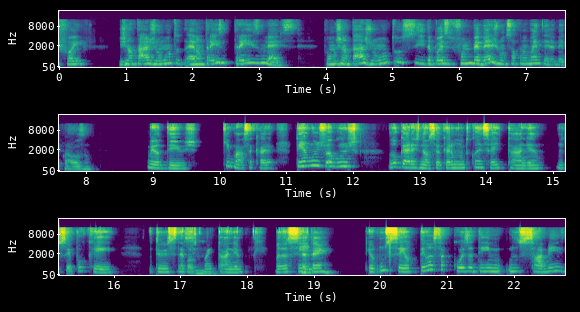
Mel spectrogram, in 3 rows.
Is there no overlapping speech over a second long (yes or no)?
yes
